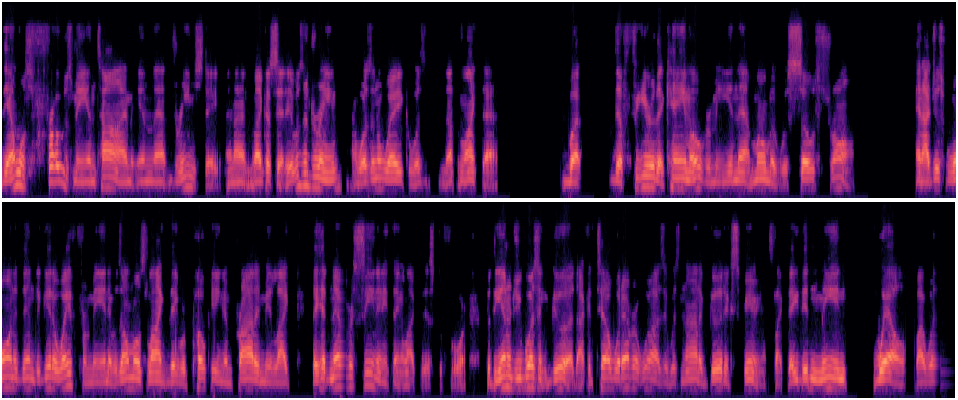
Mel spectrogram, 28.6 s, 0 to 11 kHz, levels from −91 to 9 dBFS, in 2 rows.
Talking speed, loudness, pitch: 195 wpm, -27 LUFS, 125 Hz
